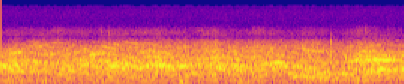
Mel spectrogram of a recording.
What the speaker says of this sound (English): this crowd is absolutely on fire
